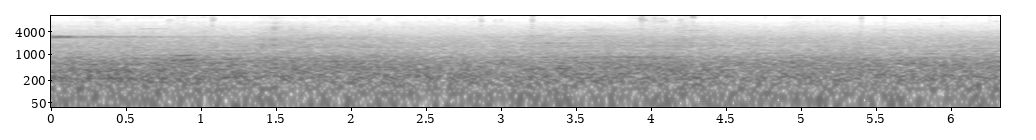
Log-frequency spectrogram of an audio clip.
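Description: Steady background hubbub of a busy indoor shopping mall, with distant voices blending into a continuous low noise. A faint high tone at the start fades away within a second or two.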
